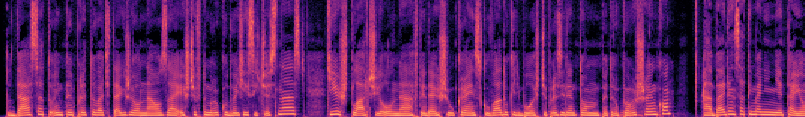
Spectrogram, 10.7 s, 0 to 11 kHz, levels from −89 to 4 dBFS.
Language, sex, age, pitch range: Slovak, female, 20-39, 195-230 Hz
